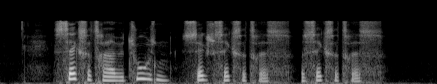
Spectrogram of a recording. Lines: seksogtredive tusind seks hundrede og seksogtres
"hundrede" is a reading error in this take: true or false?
true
